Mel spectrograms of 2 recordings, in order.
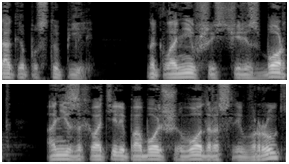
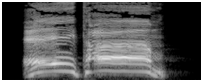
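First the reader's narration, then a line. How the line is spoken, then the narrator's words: Parrot yelling. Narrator (Russian): заорал попугай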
